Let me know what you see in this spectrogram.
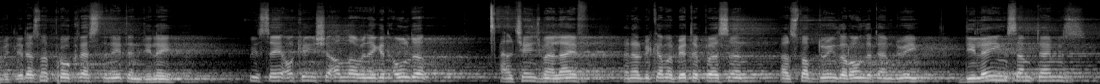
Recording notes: At the Houghton Masjid (West Street).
